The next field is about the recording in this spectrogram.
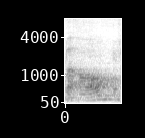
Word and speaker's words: Baal: a god called Baal, or Baal, if you want to actually pronounce it correctly.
